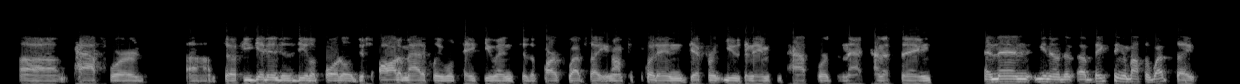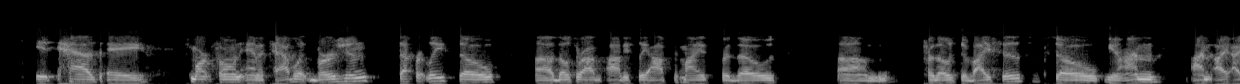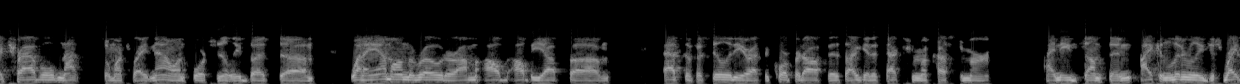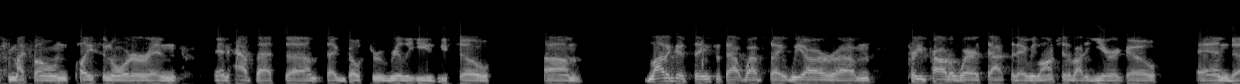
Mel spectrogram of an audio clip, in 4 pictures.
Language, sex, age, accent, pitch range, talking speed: English, male, 30-49, American, 95-105 Hz, 200 wpm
